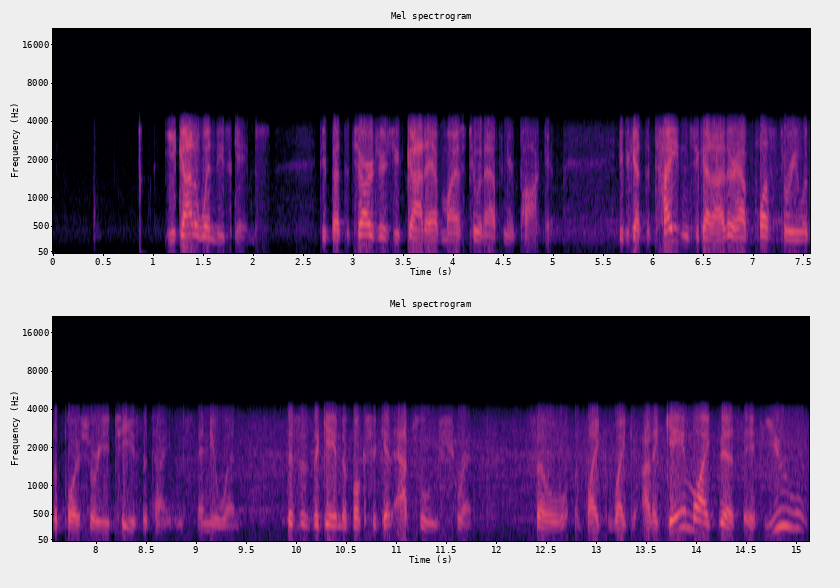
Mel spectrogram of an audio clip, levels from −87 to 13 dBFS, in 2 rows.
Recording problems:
phone-call audio; poor line; nothing above 4 kHz
traffic noise; noticeable; throughout; 20 dB below the speech

